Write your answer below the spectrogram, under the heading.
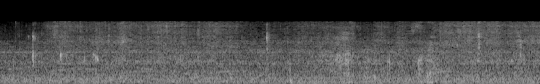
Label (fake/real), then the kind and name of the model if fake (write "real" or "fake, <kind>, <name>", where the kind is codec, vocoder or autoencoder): real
